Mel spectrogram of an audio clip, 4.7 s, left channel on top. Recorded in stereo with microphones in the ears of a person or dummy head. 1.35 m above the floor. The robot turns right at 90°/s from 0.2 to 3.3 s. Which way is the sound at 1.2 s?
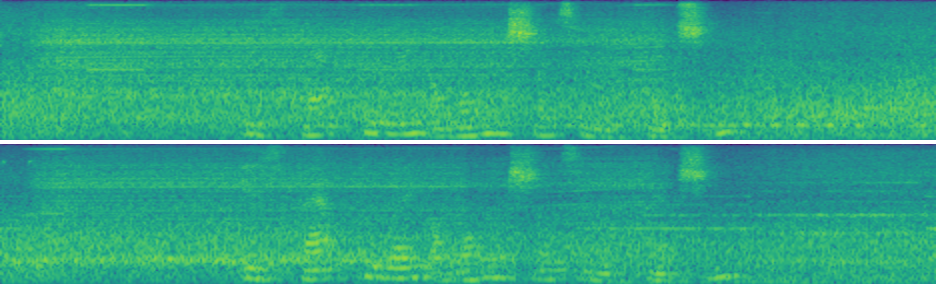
55° right.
